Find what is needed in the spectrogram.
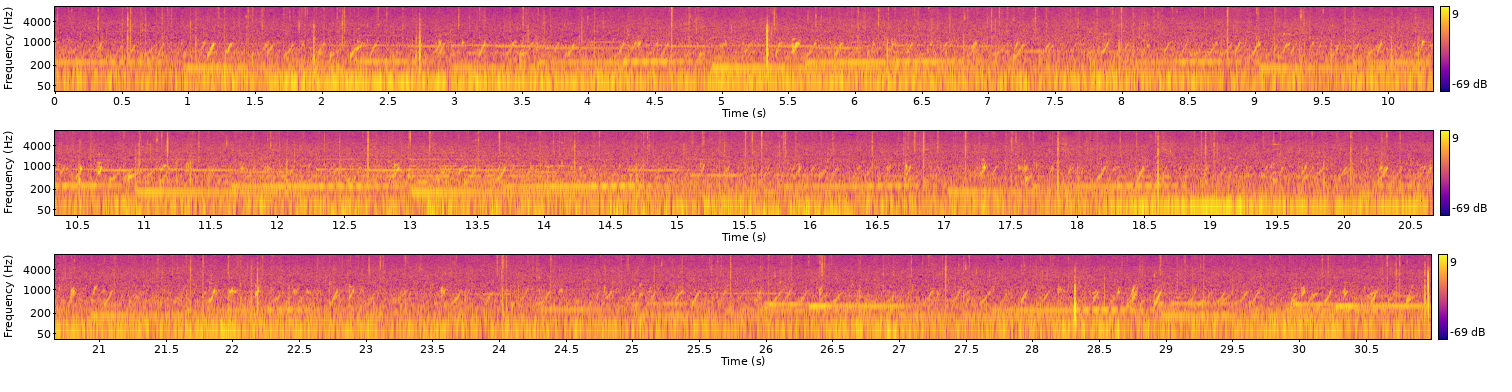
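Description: Ambience mix of a crackling fire with frequent small pops and the bubbling of a cauldron, under soft slow music of long held low notes. A low rumble swells in for several seconds near the start and again past the middle.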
